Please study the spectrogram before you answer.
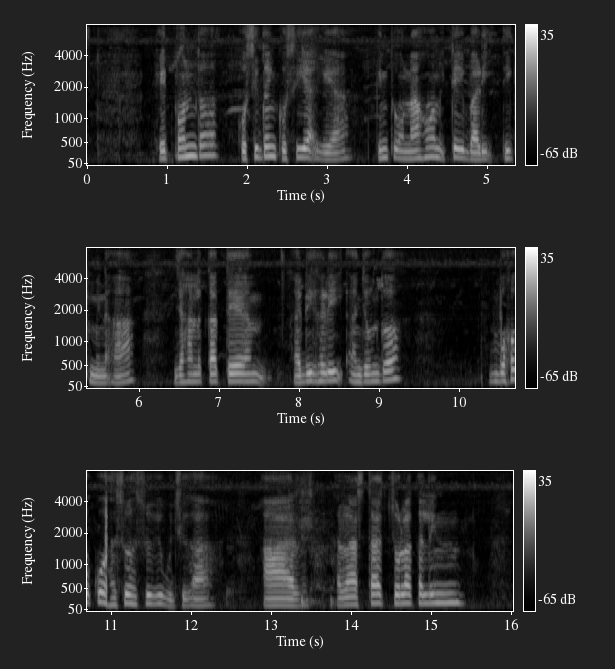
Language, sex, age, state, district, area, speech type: Santali, male, 30-45, West Bengal, Purba Bardhaman, rural, spontaneous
